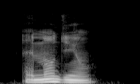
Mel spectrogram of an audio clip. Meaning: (noun) 1. a beggar 2. a traditional Christmas confection, a chocolate disc studded with nuts and dried fruits representing the various mendicant monastic orders
- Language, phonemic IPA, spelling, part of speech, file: French, /mɑ̃.djɑ̃/, mendiant, noun / verb, Fr-mendiant.ogg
